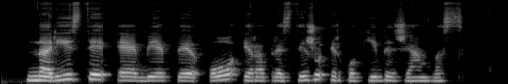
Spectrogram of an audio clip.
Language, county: Lithuanian, Telšiai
